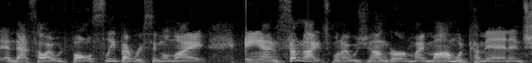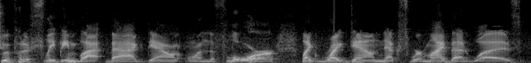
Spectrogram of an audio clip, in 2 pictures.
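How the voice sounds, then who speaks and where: A man talking casually to viewers as a vlogger, in an animated, rambling, gushing way. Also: medium pitch. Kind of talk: casual, chatty vlog talk to viewers.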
